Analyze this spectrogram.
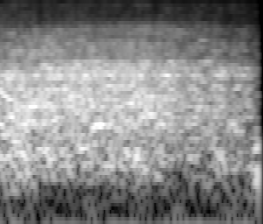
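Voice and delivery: loud breathy nervous laugh; forced laugh. Acted. Teacher laughing off a heart scare, loud and forced. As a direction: laugh it off too loudly. Covering up a funny turn.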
